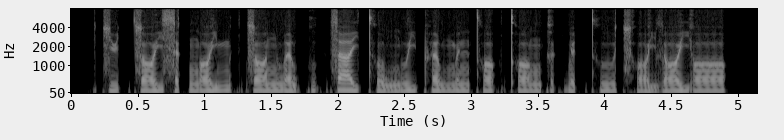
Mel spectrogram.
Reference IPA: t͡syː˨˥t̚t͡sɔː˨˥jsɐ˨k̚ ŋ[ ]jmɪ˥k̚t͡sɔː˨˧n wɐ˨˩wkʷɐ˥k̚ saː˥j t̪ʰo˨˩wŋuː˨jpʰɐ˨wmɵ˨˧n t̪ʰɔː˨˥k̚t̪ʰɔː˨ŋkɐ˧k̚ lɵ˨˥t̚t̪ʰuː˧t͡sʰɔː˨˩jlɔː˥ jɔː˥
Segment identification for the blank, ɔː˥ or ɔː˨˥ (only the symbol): ɔː˨˥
